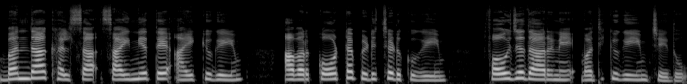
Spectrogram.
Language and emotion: Malayalam, neutral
